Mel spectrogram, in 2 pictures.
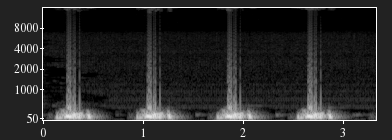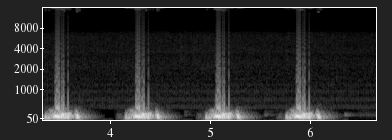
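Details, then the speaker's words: Aortic stenosis in a paediatric teaching recording: regular heartbeat at about 75 a minute with a rough whooshing ejection systolic murmur, a soft first heart sound, and a single second sound without physiological splitting. "Ejection, systolic murmur. We'll see whether there is a click as well, right?"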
